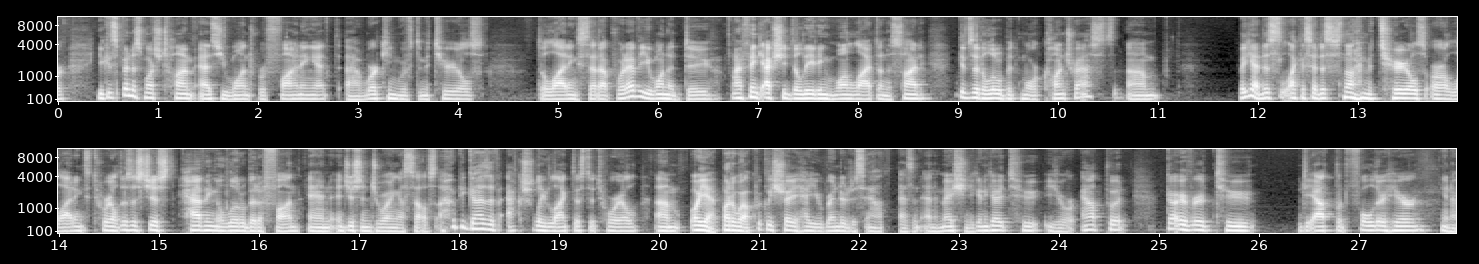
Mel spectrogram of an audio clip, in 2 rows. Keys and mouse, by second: 1.9 z, 3.3 click, 5.4 x, 11.0 click, 11.7-12.3 middle drag, 13.1 shift+click, 13.5 g, 14.6 r, 15.6 KP_0, 17.5 space, 20.8 space, 24.3 click, 27.3 click.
